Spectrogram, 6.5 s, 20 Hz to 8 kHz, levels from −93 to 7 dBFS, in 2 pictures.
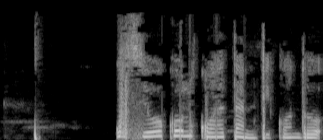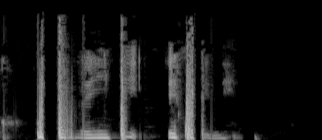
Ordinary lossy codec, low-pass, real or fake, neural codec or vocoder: MP3, 32 kbps; 7.2 kHz; real; none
